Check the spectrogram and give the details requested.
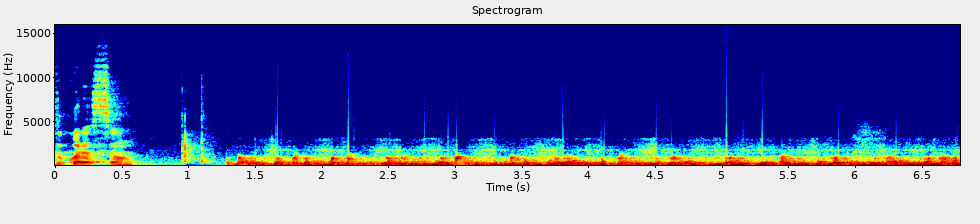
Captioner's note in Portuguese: batimentos cardíacos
